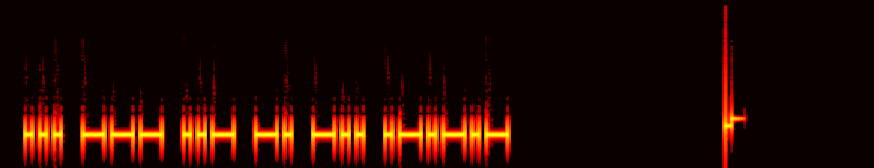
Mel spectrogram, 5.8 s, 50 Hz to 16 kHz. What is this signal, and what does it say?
Morse code, heard as a keyed tone, about 25 wpm, 700 Hz. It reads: SOUND.
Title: Sentences from Top 1000 Words - Review Part 1 - 25wpm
